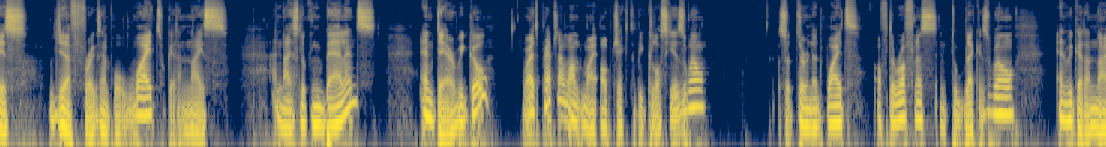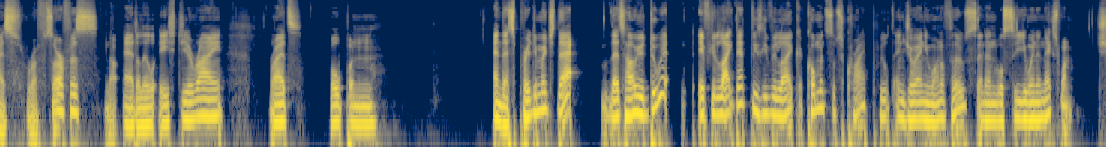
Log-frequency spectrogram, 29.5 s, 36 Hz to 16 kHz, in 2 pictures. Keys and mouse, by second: 0.4 click, 0.7 click, 1.1 click, 1.4 click, 2.9 middle click, 3.5 shift+middle drag, 4.4 middle click, 7.2 click, 10.7 click, 13.6 middle click, 14.3 middle click, 16.4 click, 17.9 click, 22.7-23.7 middle drag, 24.4 middle click.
